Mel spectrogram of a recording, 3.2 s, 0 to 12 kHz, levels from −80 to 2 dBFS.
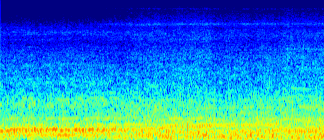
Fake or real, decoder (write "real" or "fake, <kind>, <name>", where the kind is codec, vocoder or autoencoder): real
